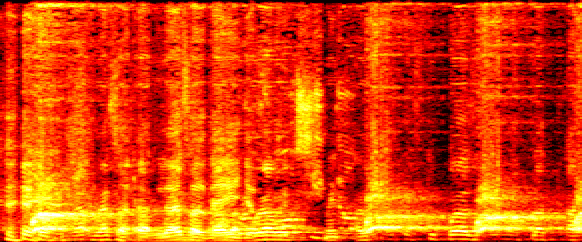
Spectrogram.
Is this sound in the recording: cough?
no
